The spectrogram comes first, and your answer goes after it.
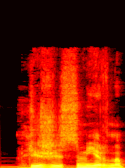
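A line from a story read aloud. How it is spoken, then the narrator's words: Grumbling girl. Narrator (Russian): проворчала маленькая разбойница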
